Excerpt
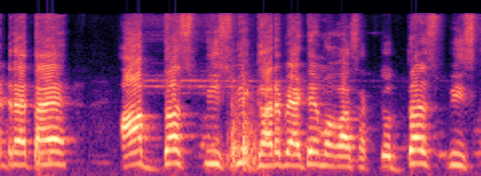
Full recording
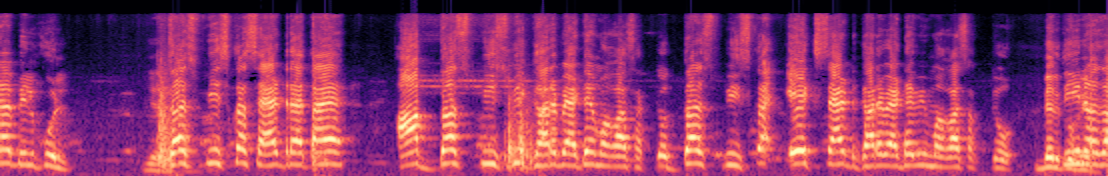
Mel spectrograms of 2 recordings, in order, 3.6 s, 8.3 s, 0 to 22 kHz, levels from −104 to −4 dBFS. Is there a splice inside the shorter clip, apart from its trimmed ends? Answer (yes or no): no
